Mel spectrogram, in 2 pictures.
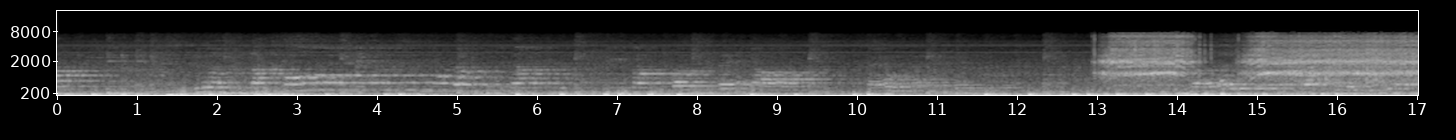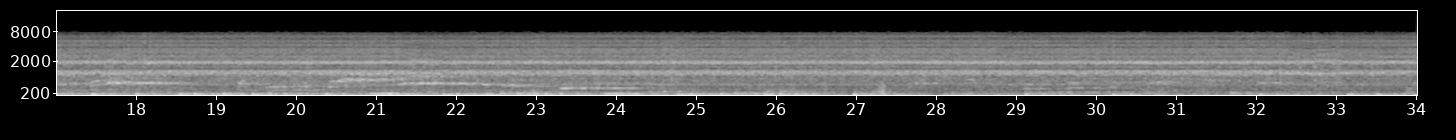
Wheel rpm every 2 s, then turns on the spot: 0, 0, 0, 0, 0, 0, 40, 90, 160, 160, 160, 160, 160, 160, 160, 160, 160.
none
